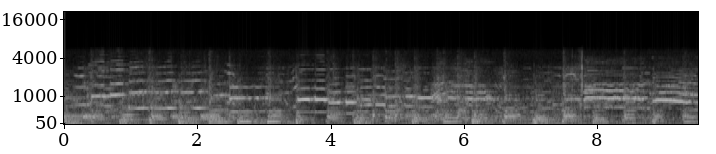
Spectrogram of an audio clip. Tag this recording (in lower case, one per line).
blues
music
